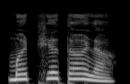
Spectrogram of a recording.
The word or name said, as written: ಮಠ್ಯತಾಳ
